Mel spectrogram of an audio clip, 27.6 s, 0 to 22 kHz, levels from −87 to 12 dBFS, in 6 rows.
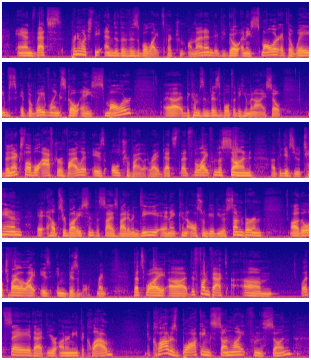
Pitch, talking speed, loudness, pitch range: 135 Hz, 220 wpm, -16 LUFS, 120-150 Hz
